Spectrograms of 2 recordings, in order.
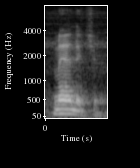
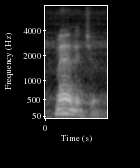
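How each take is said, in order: First: It is said with English pronunciation. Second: The same.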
